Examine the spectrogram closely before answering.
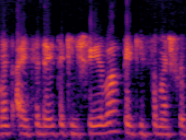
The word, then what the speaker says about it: Ayten Atakishiyeva: Next up in public testimony is Ayten Atakishiyeva. Thank you for being here. Please proceed. Thank you so much. Thank you so much. Hello, everybody. My name is Ayten Atakishiyeva. Thank you so much for pronouncing my name correctly.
